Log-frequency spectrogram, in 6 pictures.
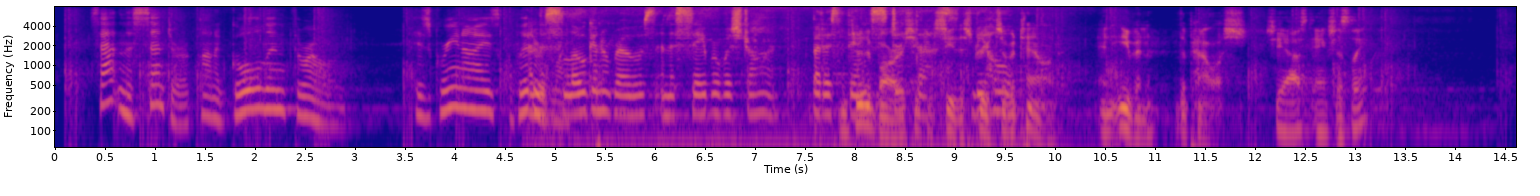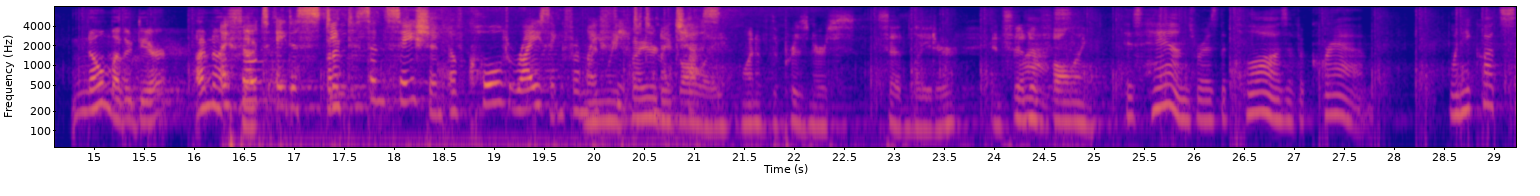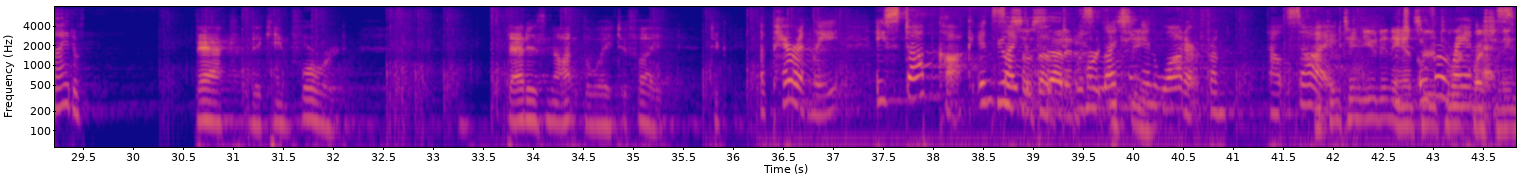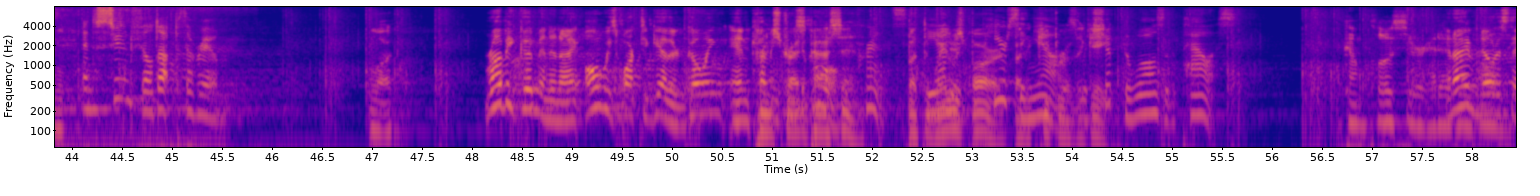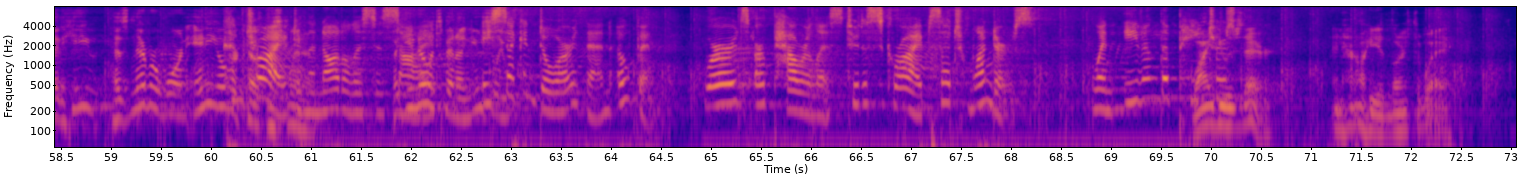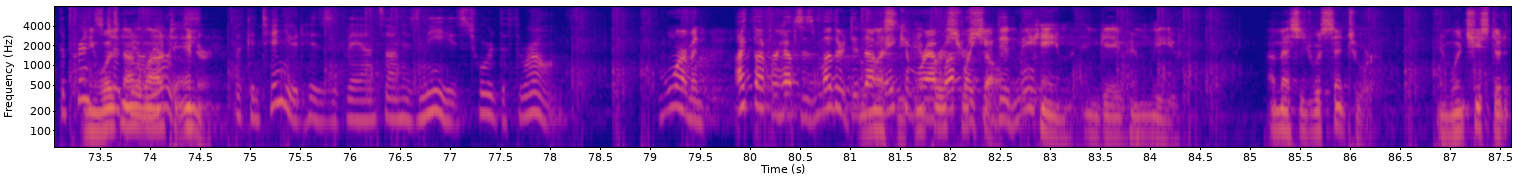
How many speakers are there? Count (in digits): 6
